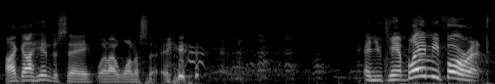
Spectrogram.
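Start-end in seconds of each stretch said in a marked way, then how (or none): 1.8-3.6 high laugh. Real, not acted. Laughs at own trick.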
